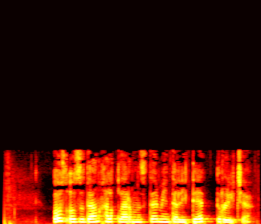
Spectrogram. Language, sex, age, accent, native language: Uzbek, female, 18-24, Xorazm, Uzbek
